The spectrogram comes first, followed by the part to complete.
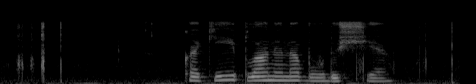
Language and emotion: Russian, neutral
